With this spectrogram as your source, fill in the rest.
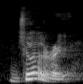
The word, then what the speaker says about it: jewelry: Many letters are mingled together, combined together, and make only a single sound.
